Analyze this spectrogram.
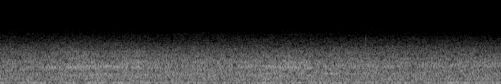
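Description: Steady rumble of distant vehicle noise, even throughout, with no single passing event.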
